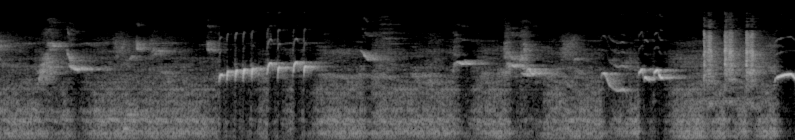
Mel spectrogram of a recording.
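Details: Singing from a bird fresh from its night bath, played to coax lazy birds: sharp high whistles, rapid rattling trills and bright chip notes in uneven bursts, a loud final whistled upslur, steady low hum behind.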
